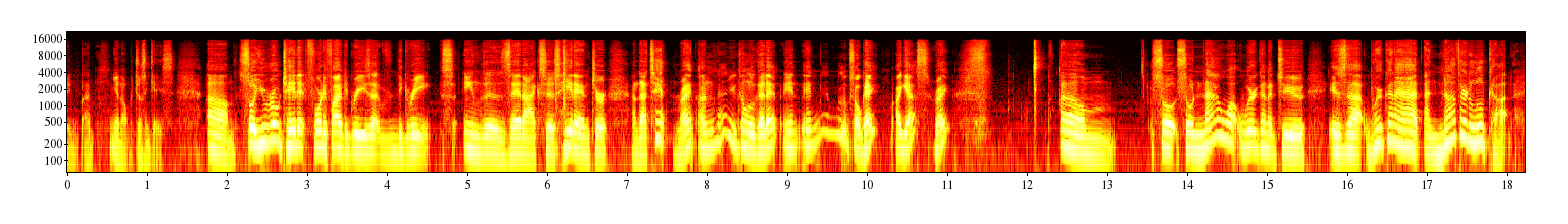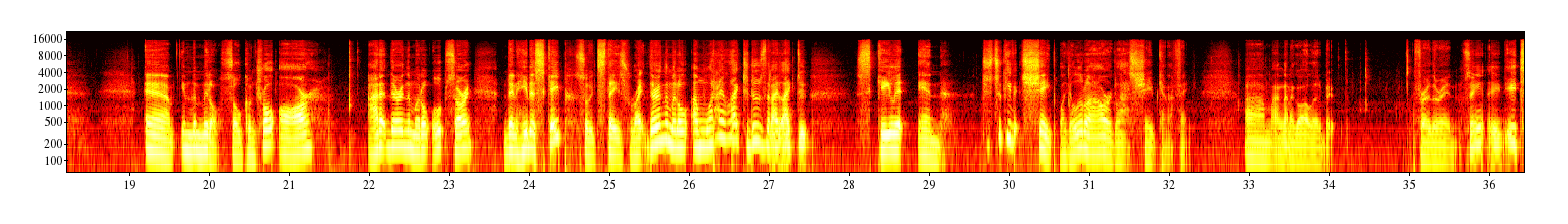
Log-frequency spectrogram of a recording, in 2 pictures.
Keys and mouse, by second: 20.9 ctrl+r, 27.0 s, 33.1 s, 34.4-36.4 drag.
